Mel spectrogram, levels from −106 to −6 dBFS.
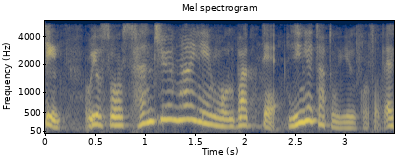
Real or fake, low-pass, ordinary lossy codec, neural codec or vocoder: fake; 5.4 kHz; none; codec, 24 kHz, 1.5 kbps, HILCodec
